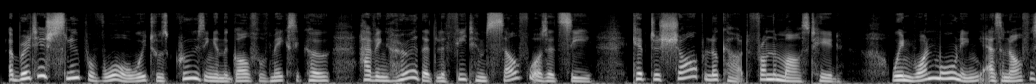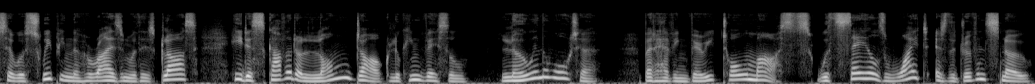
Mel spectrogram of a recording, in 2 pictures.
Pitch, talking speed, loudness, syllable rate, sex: 195 Hz, 190 wpm, -18 LUFS, 5.0 syllables/s, female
